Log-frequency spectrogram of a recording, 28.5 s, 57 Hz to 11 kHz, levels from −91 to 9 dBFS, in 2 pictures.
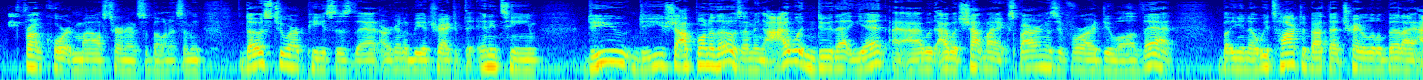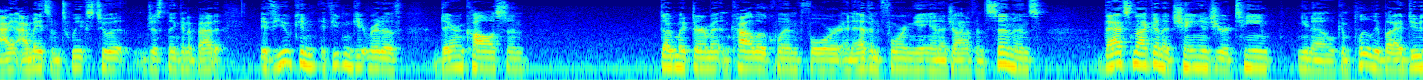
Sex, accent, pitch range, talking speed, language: male, American, 110-130 Hz, 235 wpm, English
